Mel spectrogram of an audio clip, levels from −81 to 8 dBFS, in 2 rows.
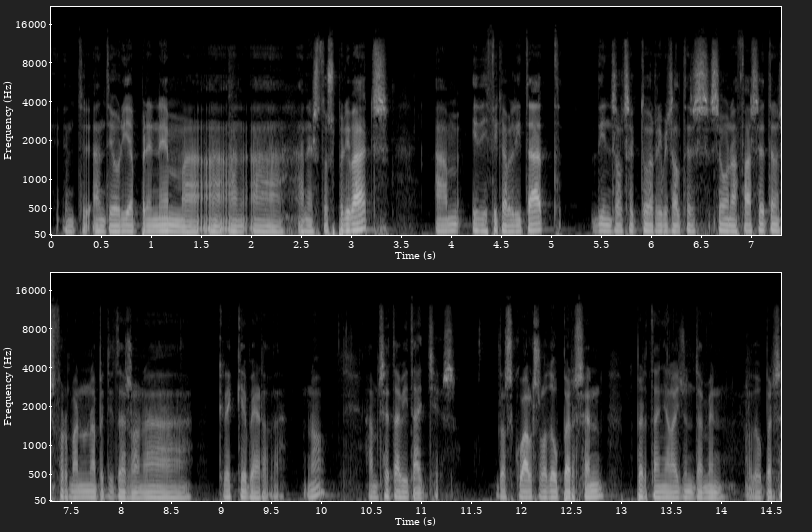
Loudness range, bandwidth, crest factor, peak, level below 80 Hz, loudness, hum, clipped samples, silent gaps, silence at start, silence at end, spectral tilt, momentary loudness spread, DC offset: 5 LU; 12.5 kHz; 20 dB; -6 dBFS; -44 dBFS; -27 LUFS; none; under 0.1%; none; 0.1 s; 0 s; -5.5 dB/octave; 11 LU; under 0.1%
